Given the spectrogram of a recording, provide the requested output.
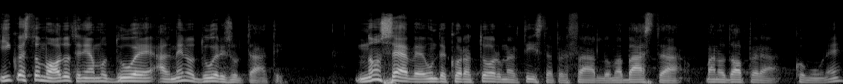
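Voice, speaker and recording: A man speaks at a moderate pace with long, frequent pauses and a medium pitch that swings very widely. The background is quiet. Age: 60s. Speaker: perception designer and event organizer. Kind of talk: lecture. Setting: museum evening talk with audience. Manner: halting.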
